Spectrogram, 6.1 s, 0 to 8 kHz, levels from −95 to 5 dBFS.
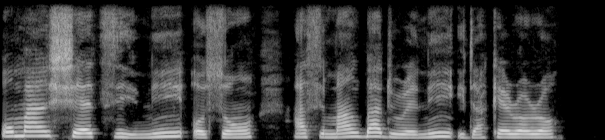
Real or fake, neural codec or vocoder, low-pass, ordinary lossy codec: fake; codec, 16 kHz, 8 kbps, FreqCodec, larger model; none; none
